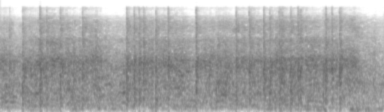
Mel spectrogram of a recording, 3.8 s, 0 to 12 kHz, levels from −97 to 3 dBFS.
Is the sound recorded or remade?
recorded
